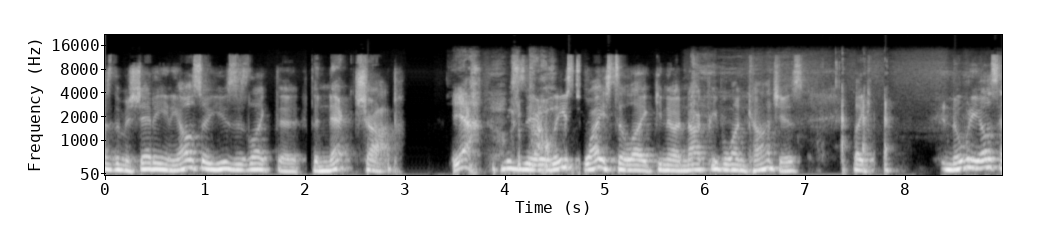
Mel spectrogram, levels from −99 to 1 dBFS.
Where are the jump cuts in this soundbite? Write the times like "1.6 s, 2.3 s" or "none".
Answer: 2.0 s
